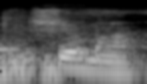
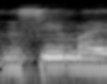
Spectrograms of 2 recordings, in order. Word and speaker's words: nsima: Not nshima. Nsima is the right way to say it.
